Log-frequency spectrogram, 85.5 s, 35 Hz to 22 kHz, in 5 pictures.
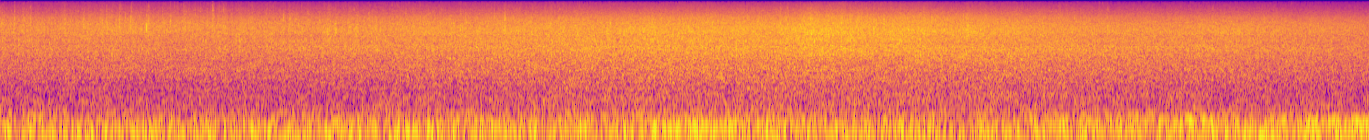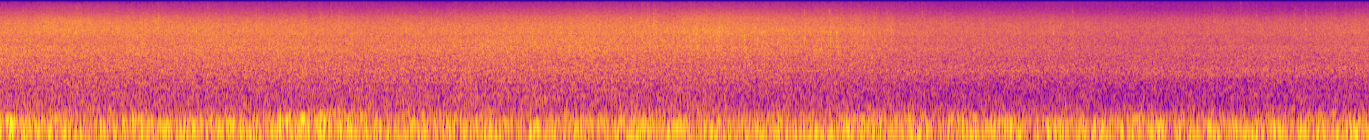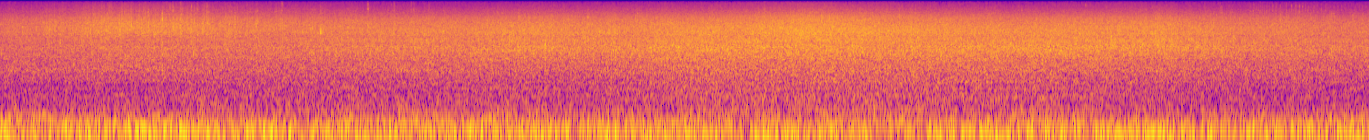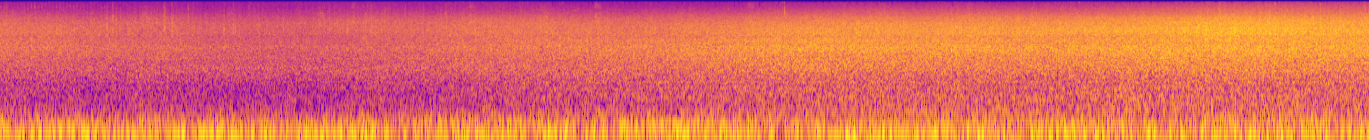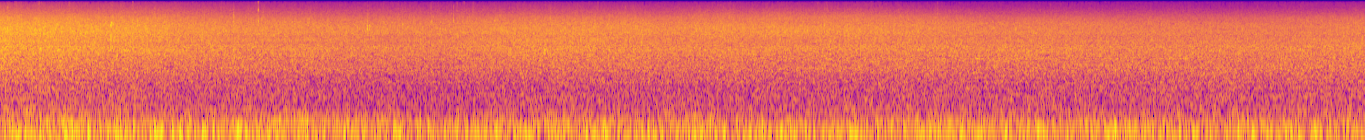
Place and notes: Tempelhofer Feld, Berlin, Deutschland - summer afternoon, wind
fresh breeze in poplar trees, bright summer Monday afternoon.
(Sony PCM D50, Primo EM172)
Berlin, Germany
